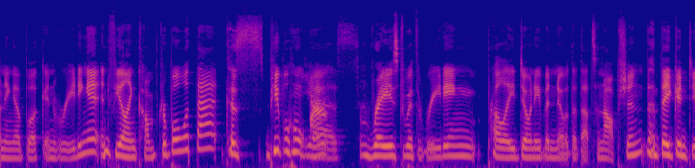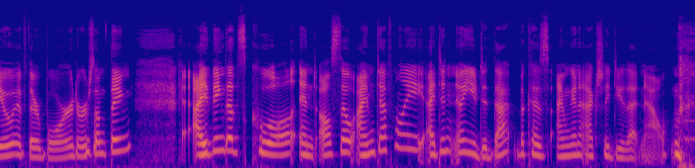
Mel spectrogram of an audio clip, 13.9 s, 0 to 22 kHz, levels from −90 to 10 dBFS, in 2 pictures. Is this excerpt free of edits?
yes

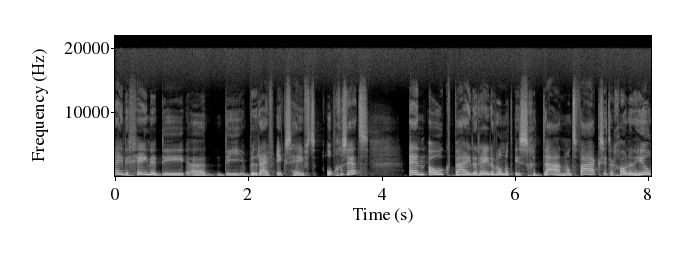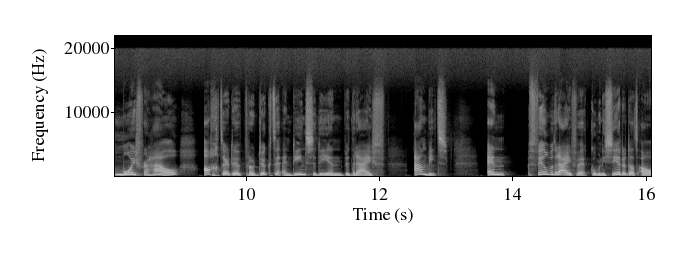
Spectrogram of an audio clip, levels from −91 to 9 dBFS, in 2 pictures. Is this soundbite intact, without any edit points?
yes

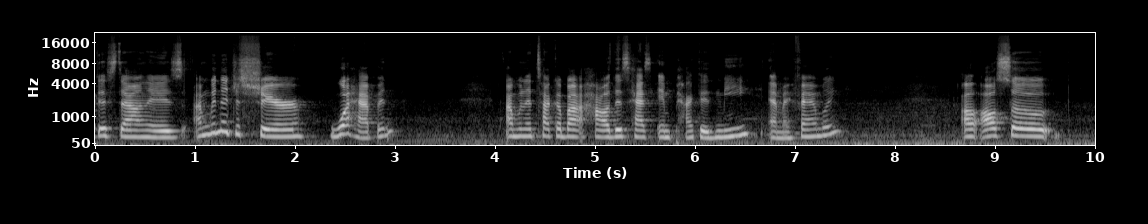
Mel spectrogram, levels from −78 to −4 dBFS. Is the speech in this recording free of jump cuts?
yes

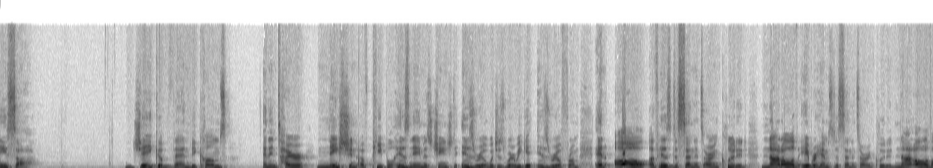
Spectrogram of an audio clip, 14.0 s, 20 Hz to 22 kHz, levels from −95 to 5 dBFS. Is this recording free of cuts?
yes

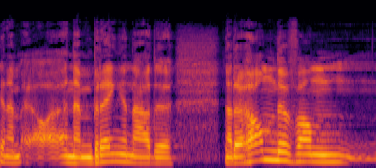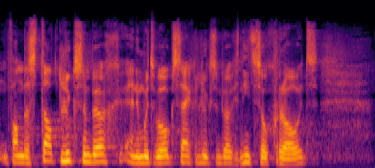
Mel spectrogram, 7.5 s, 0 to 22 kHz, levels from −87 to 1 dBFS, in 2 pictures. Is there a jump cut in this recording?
no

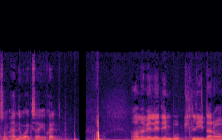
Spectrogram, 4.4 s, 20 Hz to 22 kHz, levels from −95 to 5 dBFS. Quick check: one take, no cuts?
no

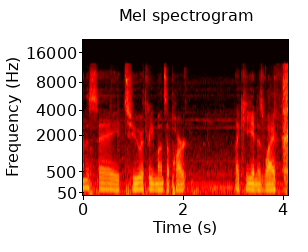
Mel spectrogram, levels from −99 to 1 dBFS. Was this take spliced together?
no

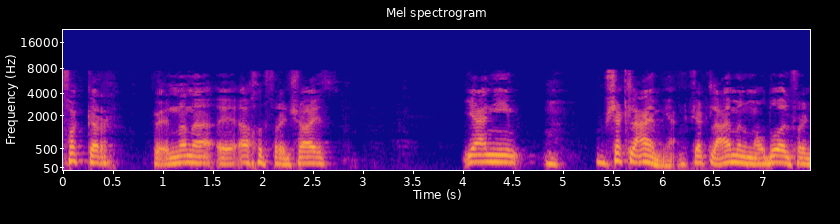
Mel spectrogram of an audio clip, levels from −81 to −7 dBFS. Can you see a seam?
no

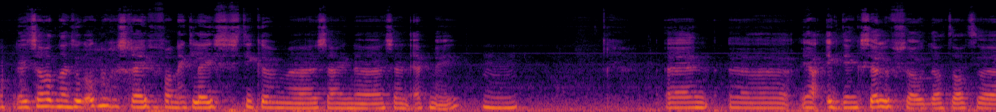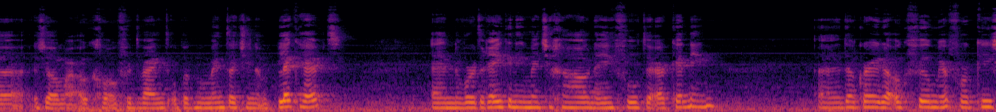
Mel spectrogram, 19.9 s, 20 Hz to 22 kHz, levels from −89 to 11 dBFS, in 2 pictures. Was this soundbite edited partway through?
no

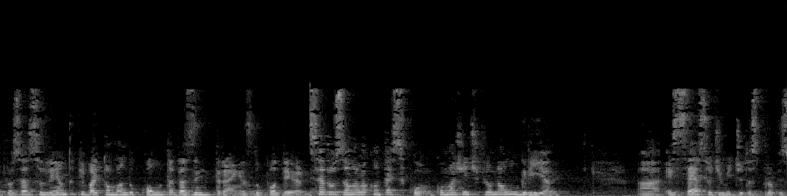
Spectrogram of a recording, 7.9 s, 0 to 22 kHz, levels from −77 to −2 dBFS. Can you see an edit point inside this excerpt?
no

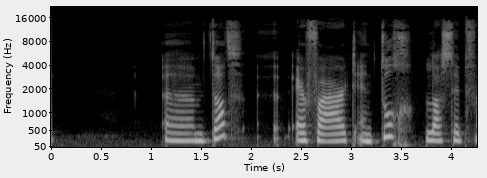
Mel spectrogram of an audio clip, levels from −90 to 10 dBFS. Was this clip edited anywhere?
no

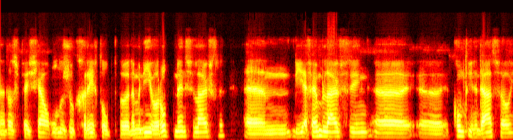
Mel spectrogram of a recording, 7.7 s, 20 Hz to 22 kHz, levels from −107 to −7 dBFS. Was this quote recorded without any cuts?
yes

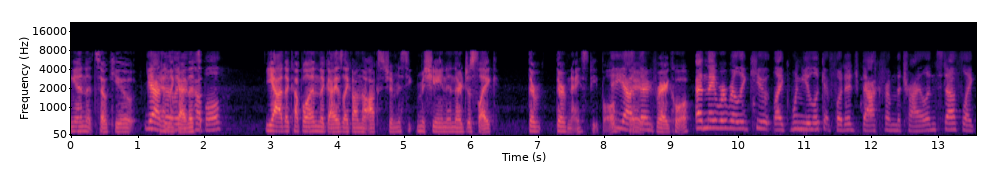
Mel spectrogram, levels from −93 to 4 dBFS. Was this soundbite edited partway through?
yes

